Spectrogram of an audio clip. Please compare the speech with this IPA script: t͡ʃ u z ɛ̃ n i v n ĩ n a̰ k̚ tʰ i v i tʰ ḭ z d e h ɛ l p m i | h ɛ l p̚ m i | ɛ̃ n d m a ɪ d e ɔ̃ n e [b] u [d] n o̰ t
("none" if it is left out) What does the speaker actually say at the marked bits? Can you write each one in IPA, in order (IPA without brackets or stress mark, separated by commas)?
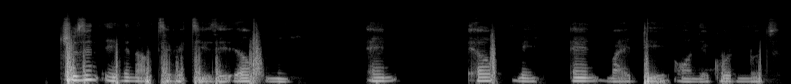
ɡ, d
